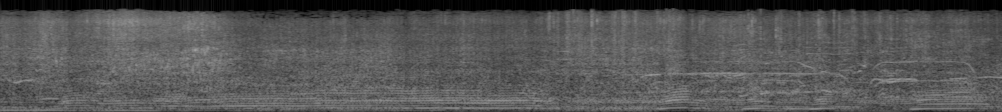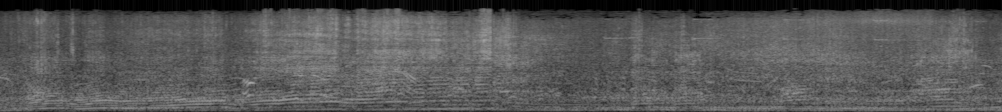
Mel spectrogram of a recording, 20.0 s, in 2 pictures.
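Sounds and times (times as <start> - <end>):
car engines revving while racing: 0.0 - 20.0
steady bed of engines: 0.0 - 20.0.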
